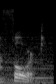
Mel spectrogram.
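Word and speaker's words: forte: it's one of my I suppose you say it's my fort that's exactly how you pronounce that I'm so glad you said that the silent e um can you scry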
